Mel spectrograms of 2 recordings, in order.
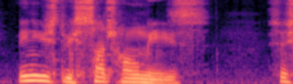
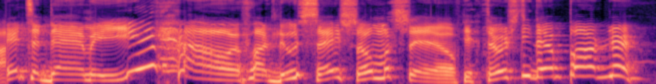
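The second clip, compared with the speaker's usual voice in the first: higher, slow mock Southern cowboy voice; Southern cowboy accent; 9 semitones higher, slower than usual. Teasing the listener as a partner, mock Southern accent. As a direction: tip your hat, mock yeehaw cowboy. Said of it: "I can't do the accent".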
